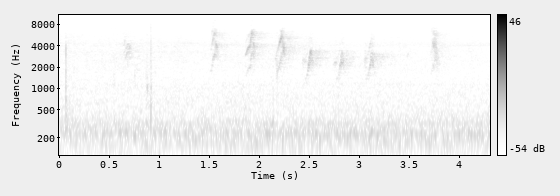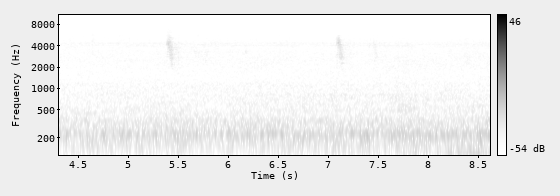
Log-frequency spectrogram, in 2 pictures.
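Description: A bird chirping: a quick run of short, sharp, falling chirps a couple of seconds in, then a couple of single chirps, over a steady low hum.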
